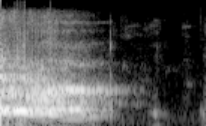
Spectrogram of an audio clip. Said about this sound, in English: Sorry about that. That was my dog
